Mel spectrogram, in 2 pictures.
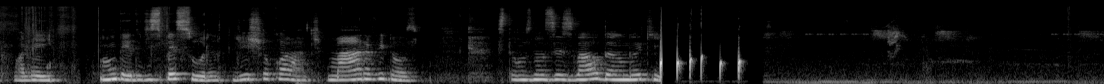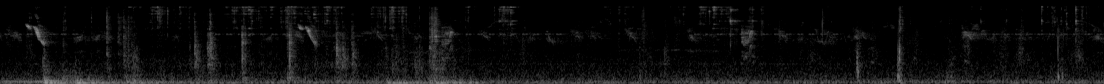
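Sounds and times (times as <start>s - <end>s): birds chirping: 7.6s - 22.0s.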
